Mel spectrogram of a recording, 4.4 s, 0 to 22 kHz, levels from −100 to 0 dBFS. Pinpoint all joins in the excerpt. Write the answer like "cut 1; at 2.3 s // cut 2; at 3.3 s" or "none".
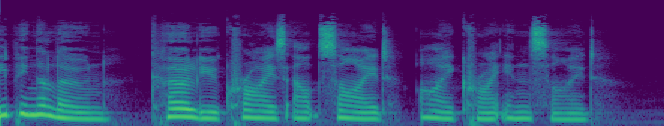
cut 1; at 2.7 s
